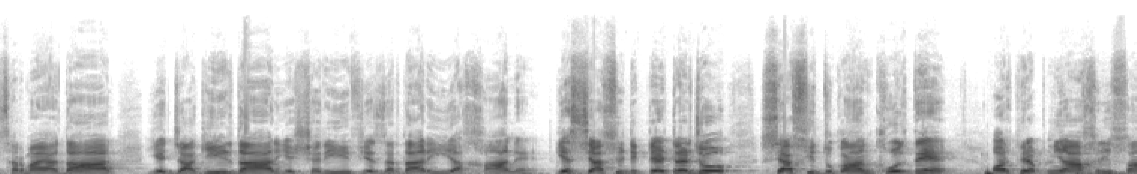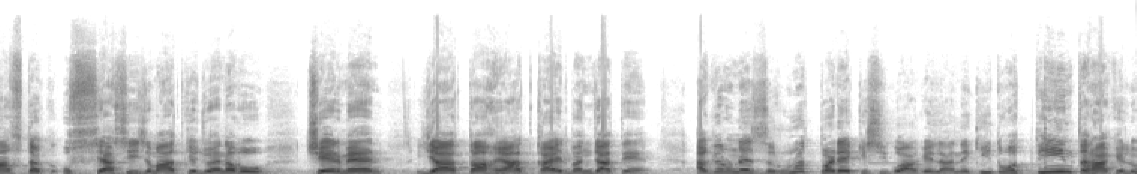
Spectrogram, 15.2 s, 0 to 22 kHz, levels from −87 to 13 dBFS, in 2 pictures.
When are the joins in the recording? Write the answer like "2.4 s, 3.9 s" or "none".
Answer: 3.6 s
